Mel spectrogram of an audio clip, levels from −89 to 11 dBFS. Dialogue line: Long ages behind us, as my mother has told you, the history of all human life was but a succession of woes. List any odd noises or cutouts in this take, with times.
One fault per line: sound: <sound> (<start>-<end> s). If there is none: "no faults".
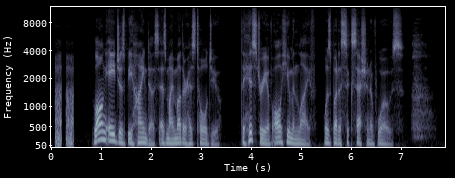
sound: laugh (0.1-0.5 s)
sound: breath (7.2-7.7 s)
